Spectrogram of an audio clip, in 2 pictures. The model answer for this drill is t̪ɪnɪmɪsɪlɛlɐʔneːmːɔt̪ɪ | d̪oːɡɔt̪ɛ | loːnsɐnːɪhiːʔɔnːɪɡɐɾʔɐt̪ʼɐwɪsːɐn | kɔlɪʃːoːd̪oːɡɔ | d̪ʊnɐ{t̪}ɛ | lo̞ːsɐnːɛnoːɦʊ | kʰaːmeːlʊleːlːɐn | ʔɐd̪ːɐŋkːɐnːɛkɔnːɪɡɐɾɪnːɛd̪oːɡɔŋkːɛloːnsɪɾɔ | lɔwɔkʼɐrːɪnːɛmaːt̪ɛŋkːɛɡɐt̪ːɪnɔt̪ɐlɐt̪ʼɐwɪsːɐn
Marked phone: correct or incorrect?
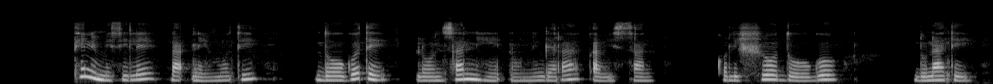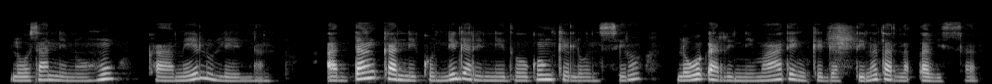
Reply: correct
